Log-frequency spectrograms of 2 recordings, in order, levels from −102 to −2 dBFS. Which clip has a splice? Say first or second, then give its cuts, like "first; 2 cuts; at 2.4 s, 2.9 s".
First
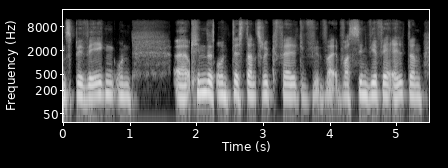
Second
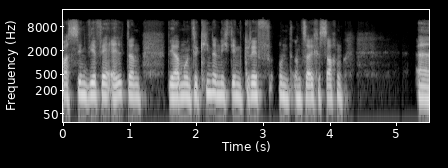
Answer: first; 3 cuts; at 1.9 s, 2.2 s, 2.9 s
